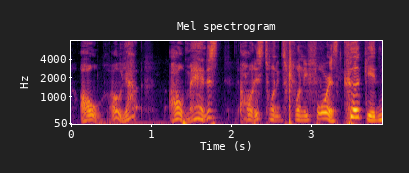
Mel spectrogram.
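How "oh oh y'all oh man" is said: ordinary delivery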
